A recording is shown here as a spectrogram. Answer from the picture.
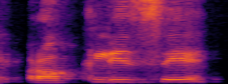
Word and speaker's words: próclise: Mas o correto é próclise, ênclise e mesóclise.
